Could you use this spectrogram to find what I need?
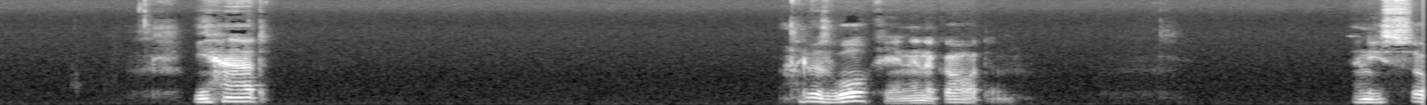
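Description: A man speaks calmly and close by, in short phrases with pauses.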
